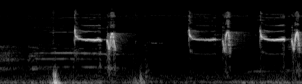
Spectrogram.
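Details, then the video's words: Agitated ashy tailorbird reacting to a lure: three quick two-part calls of a sharp high whistle followed by a harsh buzzy note, with low knocks in the background. "Burung Prenjak Kepala Merah Langsung Ribut‼️ Setelah Dengar Suara Ini Auto Nyaut"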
